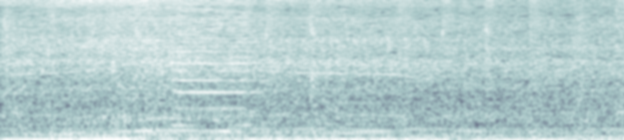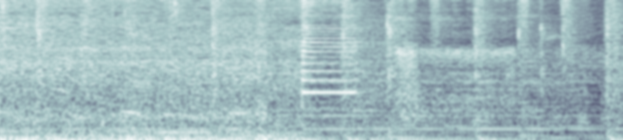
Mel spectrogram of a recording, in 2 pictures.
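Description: Street crowd and traffic noise with a heavy low rumble; a car horn sounds briefly about a second in and again near five seconds.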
